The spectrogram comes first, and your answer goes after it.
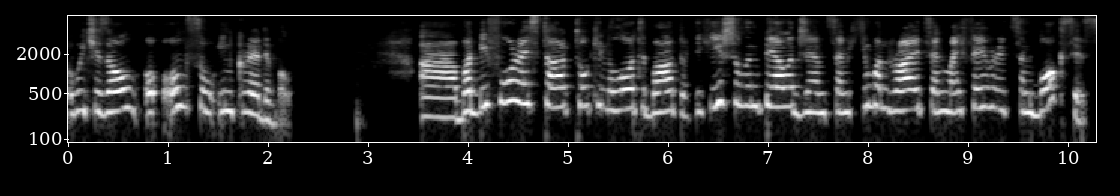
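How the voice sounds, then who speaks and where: In a quiet setting, a woman speaks at a high pitch and moderate pace with ordinary pitch variation. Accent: Russian. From Russia. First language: Russian. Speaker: guest lecturer on law. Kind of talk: lecture. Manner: halting, with repetitions.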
